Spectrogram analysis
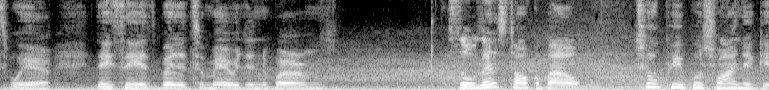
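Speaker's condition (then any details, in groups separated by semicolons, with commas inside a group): ALS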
